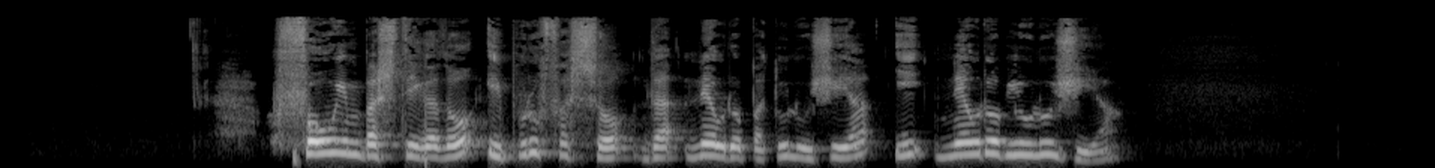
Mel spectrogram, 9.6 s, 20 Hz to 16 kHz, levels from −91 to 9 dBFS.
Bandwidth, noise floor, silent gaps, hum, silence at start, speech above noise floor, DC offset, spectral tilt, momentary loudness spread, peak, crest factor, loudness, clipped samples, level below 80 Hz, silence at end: 11.5 kHz; -86 dBFS; none; none; 1.55 s; 60 dB; under 0.1%; -3.5 dB/octave; 13 LU; -6 dBFS; 22 dB; -26 LUFS; under 0.1%; -78 dBFS; 2.15 s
